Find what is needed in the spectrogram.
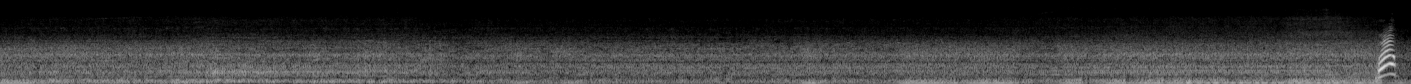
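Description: Telehandler engine running steadily under load as its boom lifts a bundle of logs, with a faint steady whine over the engine hum. Just before the end a person cries out, the voice sweeping up sharply in pitch.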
